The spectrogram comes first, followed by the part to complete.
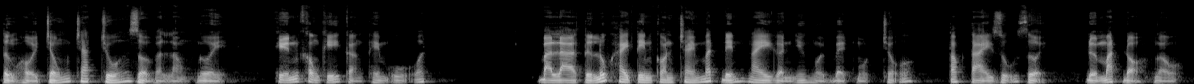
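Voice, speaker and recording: A man giving scripted horror narration in a measured, somber way. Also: sits low. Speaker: storyteller.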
